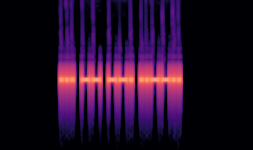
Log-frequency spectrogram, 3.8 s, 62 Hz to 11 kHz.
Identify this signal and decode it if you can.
Morse code, heard as a keyed tone, about 30 wpm, 700 Hz. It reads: SMG?
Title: SOTA QSO Practice 30wpm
